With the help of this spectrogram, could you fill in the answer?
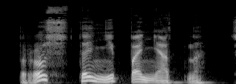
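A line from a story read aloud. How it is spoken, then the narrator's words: Plain. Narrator (Russian): сказал я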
